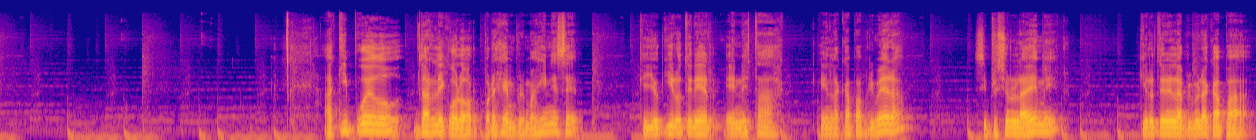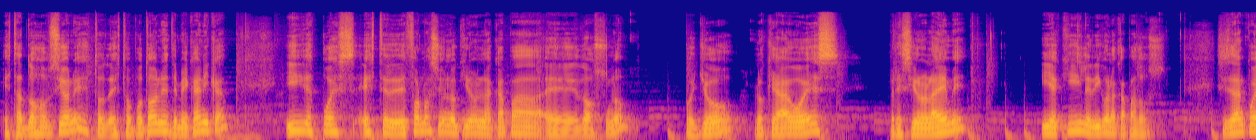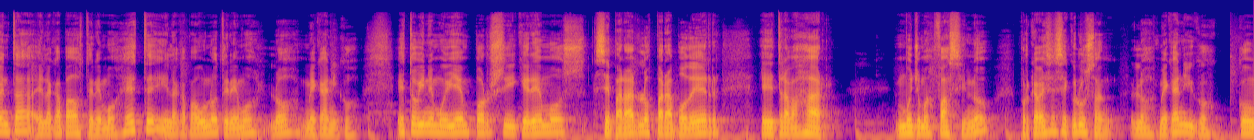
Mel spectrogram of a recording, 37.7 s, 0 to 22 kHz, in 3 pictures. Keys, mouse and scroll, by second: 1.3 click, 2.6-4.1 scroll down 1, 5.7-6.2 scroll up 2, 7.3 right click, 9.3 shift+right click, 10.7 m, 15.4 right click, 18.8 click, 20.1 click, 22.3 m, 25.6 click, 27.0 click, 28.9-29.3 scroll up 2, 29.3-31.0 scroll down 2, 29.6 middle click, 31.3-31.7 scroll down 1, 31.7 middle click.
